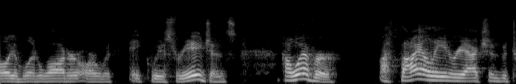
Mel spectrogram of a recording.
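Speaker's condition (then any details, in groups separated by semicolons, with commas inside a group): No condition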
